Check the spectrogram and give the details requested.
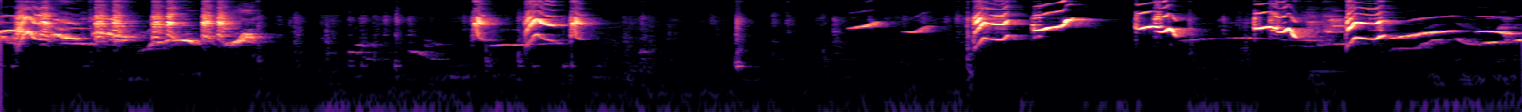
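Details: Mating Oriental magpie-robin delivering its harsh-material song to stir rival birds: dense buzzy scratchy bursts open, then a quieter pause with soft notes, followed by clear rising and falling whistles and chattering phrases; low background hum.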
